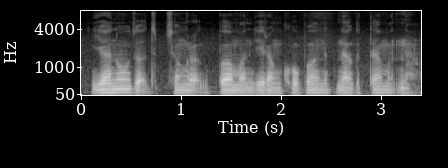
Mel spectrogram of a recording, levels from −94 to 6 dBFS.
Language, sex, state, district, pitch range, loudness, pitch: Garo, male, Meghalaya, West Garo Hills, 90-105 Hz, -20 LUFS, 95 Hz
